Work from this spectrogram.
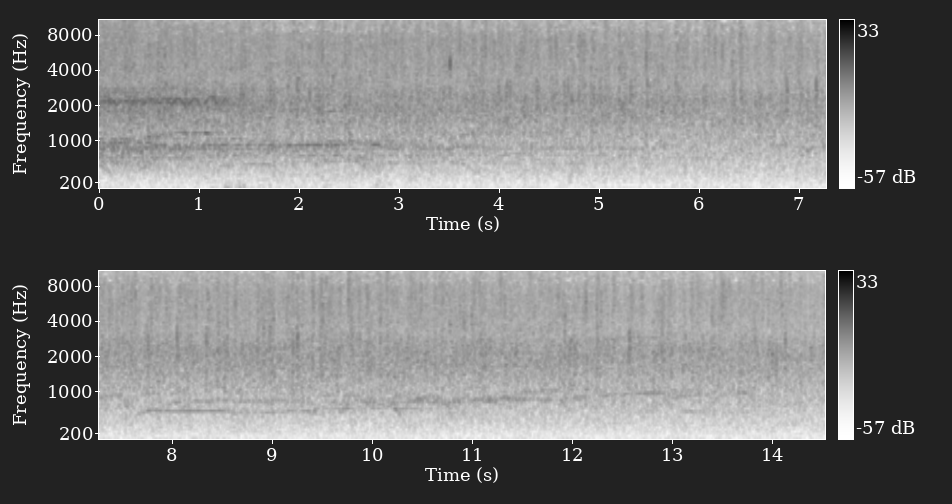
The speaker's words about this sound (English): Please give a warm Pod Save America applause to Barbara Lee.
